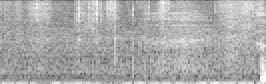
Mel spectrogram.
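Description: Faint rustling and small scratchy sounds of a paper sticker sheet being handled while stickers are placed in a planner.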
